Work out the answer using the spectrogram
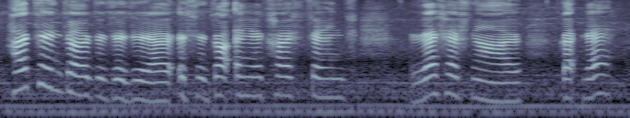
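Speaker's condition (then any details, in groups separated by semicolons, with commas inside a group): Jaw cancer surgery; tracheostomy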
